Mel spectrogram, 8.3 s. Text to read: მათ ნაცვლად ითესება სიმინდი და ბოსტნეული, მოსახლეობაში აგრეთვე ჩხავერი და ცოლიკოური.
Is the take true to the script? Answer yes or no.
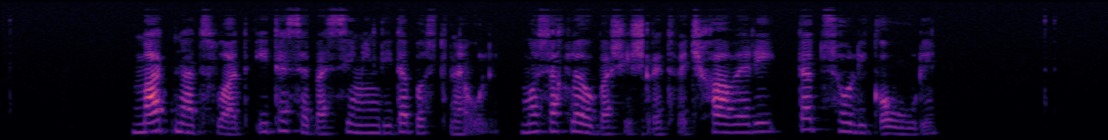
yes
